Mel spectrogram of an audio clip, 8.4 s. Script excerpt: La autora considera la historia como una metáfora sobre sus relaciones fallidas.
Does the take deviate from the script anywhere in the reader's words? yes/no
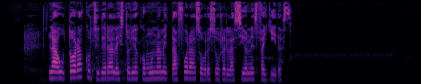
no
